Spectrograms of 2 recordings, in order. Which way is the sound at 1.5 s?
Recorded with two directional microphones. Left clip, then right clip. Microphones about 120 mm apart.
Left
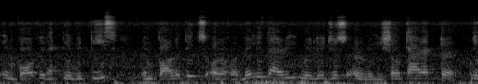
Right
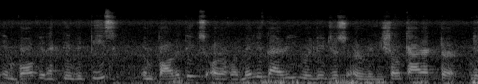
15° left (ahead or behind).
